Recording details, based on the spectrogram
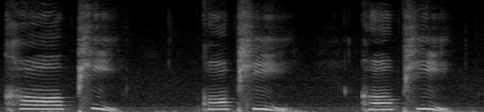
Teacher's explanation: nasa second syllable siya. PH pa rin yung basa sa kanya.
